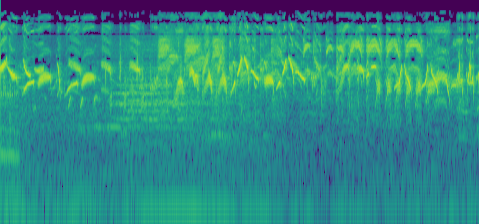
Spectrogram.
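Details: Three captive hwamei in cages singing in a competition-style session: fast, loud, rich whistles and slurred phrases rising and falling without pause, several birds singing at once.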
